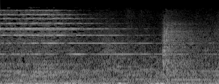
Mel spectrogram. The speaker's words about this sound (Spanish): Y mientras continuaban las explicaciones, de repente suena el teléfono y hay una emergencia.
